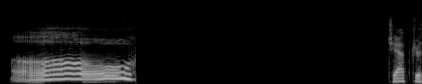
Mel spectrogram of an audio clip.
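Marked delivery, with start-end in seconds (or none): 0.1-1.4 a high sighing oh; longing oh. Acted. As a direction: sigh out with yearning. Pinocchio sighs with longing.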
